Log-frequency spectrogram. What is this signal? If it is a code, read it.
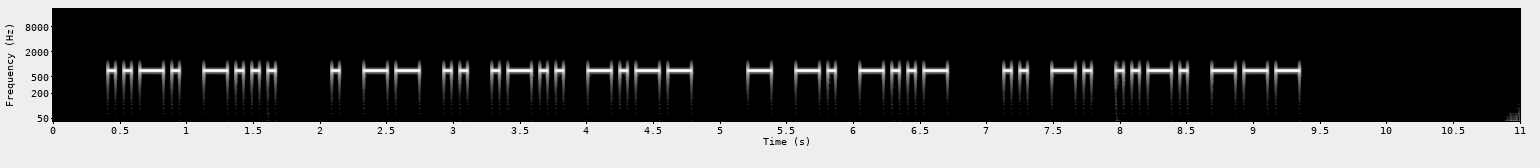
Morse code, heard as a keyed tone, about 20 wpm, 700 Hz. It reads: FB EMILY TNX INFO
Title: Practice QSO - Exchange 3 - More Info - 20wpm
